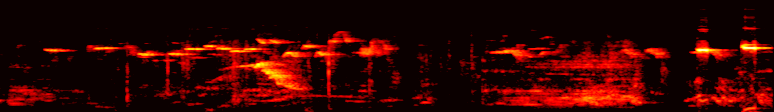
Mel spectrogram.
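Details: Jongkangan singing, used as master recording to prompt caged birds into song; high whistled notes and short trills, with one downward-sweeping burst and quieter scratchy phrases, ending in two loud sharp whistles.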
